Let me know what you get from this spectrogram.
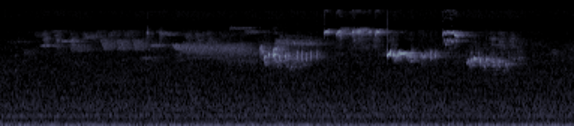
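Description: Small birds chirping faintly: a run of short, high calls, loudest around the middle, over a quiet outdoor background hiss.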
